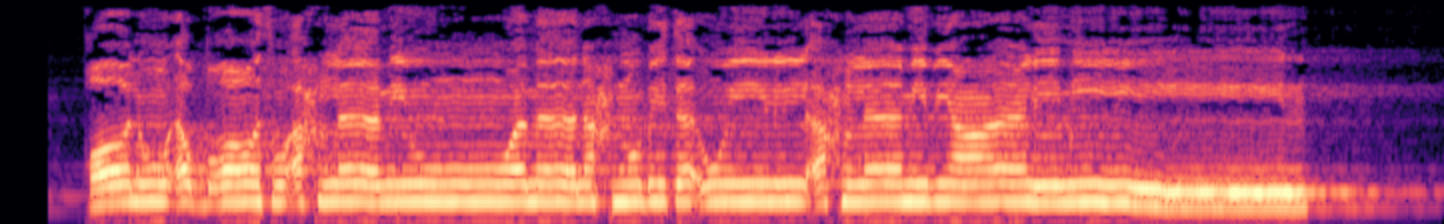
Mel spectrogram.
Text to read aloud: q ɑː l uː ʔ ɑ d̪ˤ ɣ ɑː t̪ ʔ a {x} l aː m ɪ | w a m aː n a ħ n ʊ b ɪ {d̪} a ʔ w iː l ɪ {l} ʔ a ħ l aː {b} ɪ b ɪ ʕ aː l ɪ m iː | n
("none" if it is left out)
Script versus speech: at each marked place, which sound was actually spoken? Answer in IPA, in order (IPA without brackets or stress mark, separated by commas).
ħ, t̪, l, m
